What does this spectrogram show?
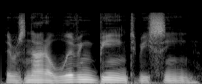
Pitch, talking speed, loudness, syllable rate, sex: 95 Hz, 265 wpm, -17 LUFS, 5.5 syllables/s, male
